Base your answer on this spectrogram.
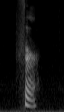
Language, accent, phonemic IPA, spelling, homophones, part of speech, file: English, US, /fɝ/, fur, fair, noun / verb, En-us-fur.ogg
- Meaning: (noun) 1. The hairy coat of various mammal species, especially when fine, soft and thick 2. The hairy skins of animals used as a material for clothing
